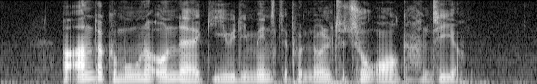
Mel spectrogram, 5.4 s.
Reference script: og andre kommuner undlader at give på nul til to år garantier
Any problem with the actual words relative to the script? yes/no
yes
